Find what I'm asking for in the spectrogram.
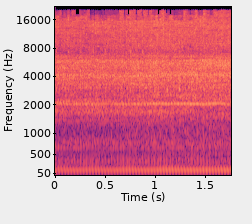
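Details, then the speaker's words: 2008 Chevy Cobalt after timing chain, water pump and cracked exhaust manifold replacement, cured earlier crank-no-start from jumped timing: smooth steady idle, deep even pulse, no ticking, rattle or stumble; normal idle, no check engine light. "Burns like a kitten. So now we just got to let her run good long time."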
